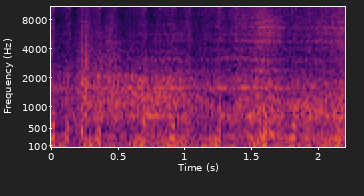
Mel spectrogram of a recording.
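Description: Electronic trance music breakdown: the kick drum drops out and a rushing white-noise sweep swells in its place, like a whoosh.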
